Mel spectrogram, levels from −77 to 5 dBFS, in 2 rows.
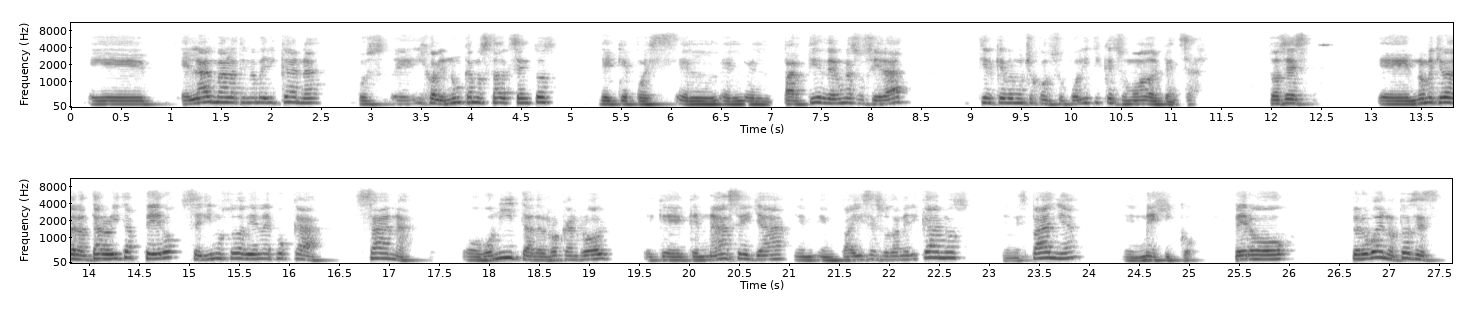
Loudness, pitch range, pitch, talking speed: -27 LUFS, 125-180 Hz, 150 Hz, 150 wpm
